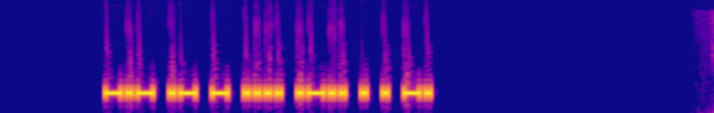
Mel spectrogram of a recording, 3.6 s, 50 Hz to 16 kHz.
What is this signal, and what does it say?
Morse code, heard as a keyed tone, about 42 wpm, 700 Hz. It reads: KATHLEEN
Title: USA Common Names - 45wpm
